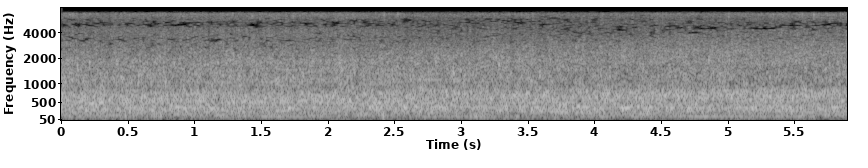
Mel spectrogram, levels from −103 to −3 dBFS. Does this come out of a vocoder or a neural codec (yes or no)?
no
